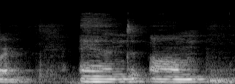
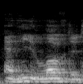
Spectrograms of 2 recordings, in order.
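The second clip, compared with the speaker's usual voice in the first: normal talking voice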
